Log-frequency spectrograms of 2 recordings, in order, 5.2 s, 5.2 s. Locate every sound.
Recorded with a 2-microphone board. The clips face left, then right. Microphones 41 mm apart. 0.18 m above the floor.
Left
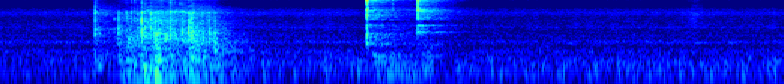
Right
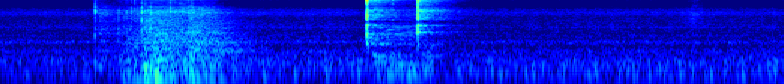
0.6 s crumpling: 50° left (ahead or behind), 1.0 m
2.4 s a buzzer: 45° right (ahead or behind), 0.7 m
